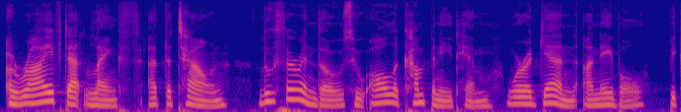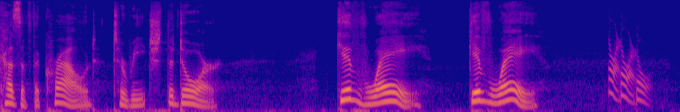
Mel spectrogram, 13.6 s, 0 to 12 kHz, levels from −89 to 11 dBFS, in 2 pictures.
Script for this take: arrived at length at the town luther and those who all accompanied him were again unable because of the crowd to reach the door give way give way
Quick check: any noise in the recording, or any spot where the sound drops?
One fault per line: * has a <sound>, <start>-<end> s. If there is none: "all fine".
* has a chirp, 12.9-13.4 s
